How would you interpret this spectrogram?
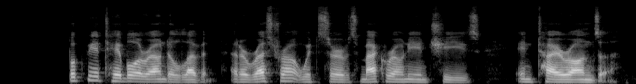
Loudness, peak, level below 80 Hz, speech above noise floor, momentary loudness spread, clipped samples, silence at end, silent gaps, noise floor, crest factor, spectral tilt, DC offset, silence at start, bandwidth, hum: -20 LUFS; -2 dBFS; -64 dBFS; 58 dB; 15 LU; under 0.1%; 0.2 s; none; -78 dBFS; 20 dB; -5.5 dB/octave; under 0.1%; 0.7 s; 16 kHz; none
